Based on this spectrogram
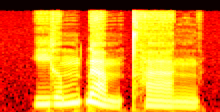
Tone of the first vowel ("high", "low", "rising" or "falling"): rising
